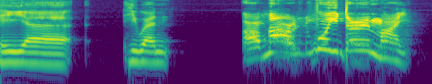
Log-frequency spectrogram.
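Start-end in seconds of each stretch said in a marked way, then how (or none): 2.4-4.1 mock furious, very high, angry shouted telling-off. Retelling what a man shouted at them outside the station, retelling an angry shout. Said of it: "shouting at me".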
